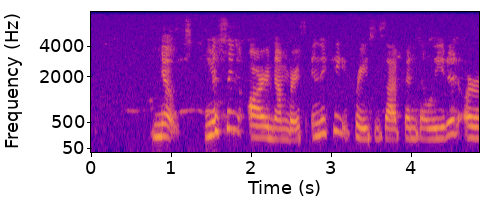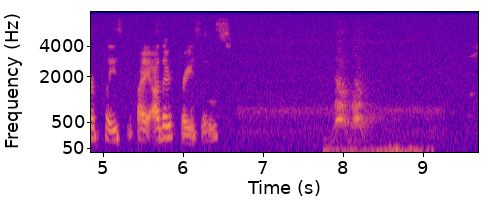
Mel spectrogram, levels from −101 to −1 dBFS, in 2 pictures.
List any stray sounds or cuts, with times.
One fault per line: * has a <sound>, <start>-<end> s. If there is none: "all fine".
* has a bark, 7.7-9.2 s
